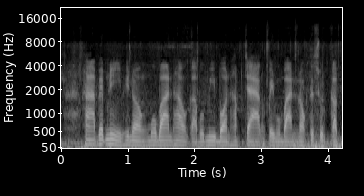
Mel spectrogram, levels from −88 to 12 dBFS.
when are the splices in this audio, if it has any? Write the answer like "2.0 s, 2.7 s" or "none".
none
